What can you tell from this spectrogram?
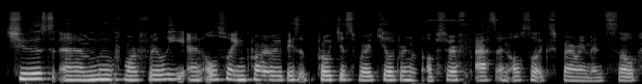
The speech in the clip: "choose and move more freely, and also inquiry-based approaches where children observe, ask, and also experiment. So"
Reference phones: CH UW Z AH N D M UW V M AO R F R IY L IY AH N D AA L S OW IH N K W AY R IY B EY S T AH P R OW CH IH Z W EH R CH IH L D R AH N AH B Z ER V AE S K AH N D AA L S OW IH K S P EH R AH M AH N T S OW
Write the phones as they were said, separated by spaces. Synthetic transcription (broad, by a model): CH UW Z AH M UW V M AO R F R IY L IY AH N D AA L S OW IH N K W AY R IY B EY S AH P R OW CH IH S W EH R CH IH L D R AH N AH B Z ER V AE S AH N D AA L S OW IH K S P EH R AH M AH N T S OW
